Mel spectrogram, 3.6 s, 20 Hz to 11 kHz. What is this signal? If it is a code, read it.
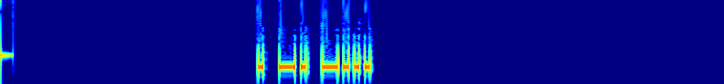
Morse code, heard as a keyed tone, about 44 wpm, 700 Hz. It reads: ENB
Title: All Cut Numbers - 3-Digit 45wpm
